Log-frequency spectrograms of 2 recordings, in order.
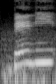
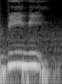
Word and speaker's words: bene: Bene means good or well, and it is pronounced as beni or bini.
